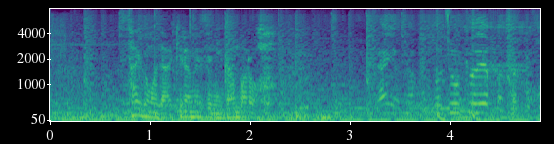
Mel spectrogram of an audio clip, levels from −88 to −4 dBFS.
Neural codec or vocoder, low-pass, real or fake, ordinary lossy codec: none; 7.2 kHz; real; Opus, 16 kbps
